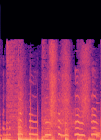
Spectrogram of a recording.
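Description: A series of short squeaky whimpering calls, about half a dozen in two seconds, over a quiet background music track.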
